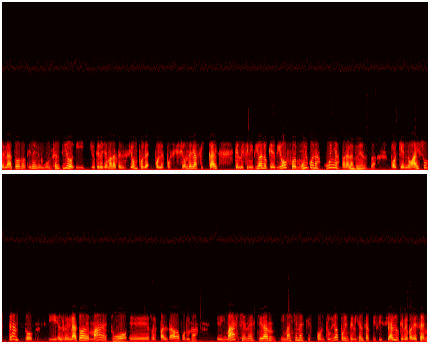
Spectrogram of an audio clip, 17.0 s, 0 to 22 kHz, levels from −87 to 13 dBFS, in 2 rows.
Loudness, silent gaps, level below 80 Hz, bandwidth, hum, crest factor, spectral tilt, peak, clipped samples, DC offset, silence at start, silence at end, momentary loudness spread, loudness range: -27 LUFS; none; -46 dBFS; 14.5 kHz; none; 22 dB; -7.5 dB/octave; -4 dBFS; under 0.1%; under 0.1%; 0 s; 0 s; 13 LU; 3 LU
